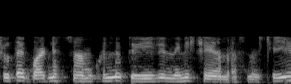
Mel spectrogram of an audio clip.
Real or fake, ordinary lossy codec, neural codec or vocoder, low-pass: fake; none; codec, 44.1 kHz, 3.4 kbps, Pupu-Codec; 3.6 kHz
